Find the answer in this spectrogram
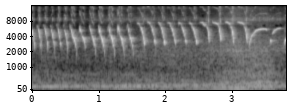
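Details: Black-throated canary in full gacor song meant to trigger canaries into singing: quick repeated down-slurred notes forming a rolling trill that slows near the end into longer, looping sweeps.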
